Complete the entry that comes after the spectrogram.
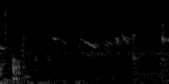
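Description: Brahma chickens cluck softly nearby, faint scattered chirps and low clucks over quiet homestead background.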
